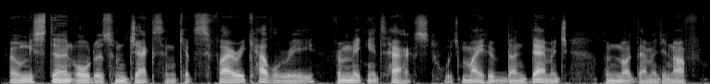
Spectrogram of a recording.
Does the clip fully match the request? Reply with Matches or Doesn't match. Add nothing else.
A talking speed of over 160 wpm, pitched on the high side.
Doesn't match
